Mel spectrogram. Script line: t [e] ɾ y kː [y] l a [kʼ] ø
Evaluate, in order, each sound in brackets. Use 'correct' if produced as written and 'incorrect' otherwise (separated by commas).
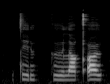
correct, incorrect, incorrect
